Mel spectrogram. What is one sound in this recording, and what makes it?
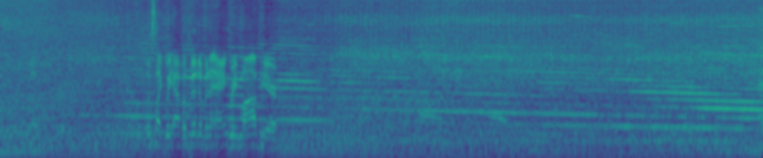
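A fire truck siren wails and slowly winds down.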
